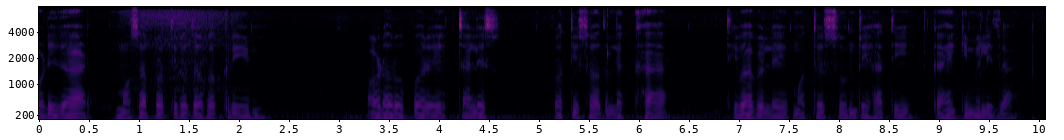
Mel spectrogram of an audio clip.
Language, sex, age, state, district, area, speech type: Odia, male, 30-45, Odisha, Cuttack, urban, read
